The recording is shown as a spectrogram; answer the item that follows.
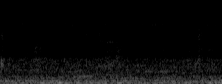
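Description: Quiet room tone: a steady low rumble with a faint click at the start and a couple of fainter ticks.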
